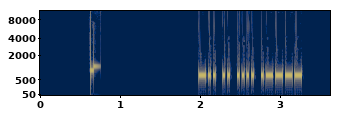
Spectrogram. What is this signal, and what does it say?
Morse code, heard as a keyed tone, about 40 wpm, 700 Hz. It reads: DIH1
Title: Four Challenging Letter-Number Combinations 40wpm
